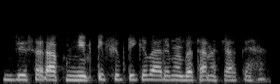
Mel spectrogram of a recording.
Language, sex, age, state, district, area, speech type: Hindi, male, 18-30, Uttar Pradesh, Sonbhadra, rural, conversation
